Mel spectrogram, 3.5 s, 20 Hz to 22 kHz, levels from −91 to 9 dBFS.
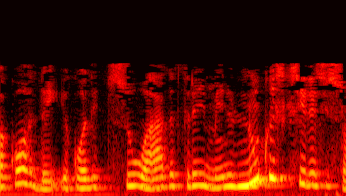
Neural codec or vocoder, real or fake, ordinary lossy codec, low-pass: none; real; MP3, 24 kbps; 7.2 kHz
